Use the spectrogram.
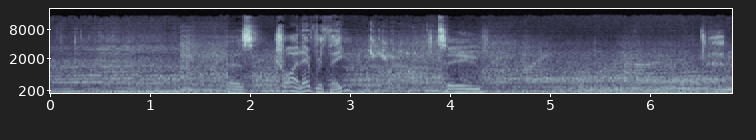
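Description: Racing cars including a Golf and a BMW pass on the Brands Hatch circuit, engines rising and fading in quick successive sweeps behind continuous commentary.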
